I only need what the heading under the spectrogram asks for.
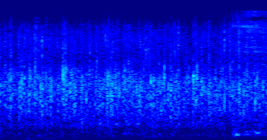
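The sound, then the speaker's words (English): Steady applause from a crowd, many hands clapping in a dense, continuous crackle at a fairly loud, even level throughout, with no individual claps standing out and no voices on top. “Are you clapping? Works every time Scott needs a clap.”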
